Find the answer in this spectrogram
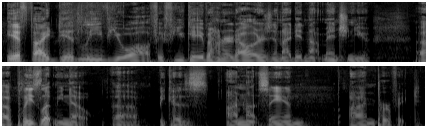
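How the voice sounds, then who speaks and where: A man's voice: low-pitched, moderate pace, hardly any pauses, mellow, no echo, studio quality. A man hosting a casual podcast, rambling with fillers and restarts. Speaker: podcast host.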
